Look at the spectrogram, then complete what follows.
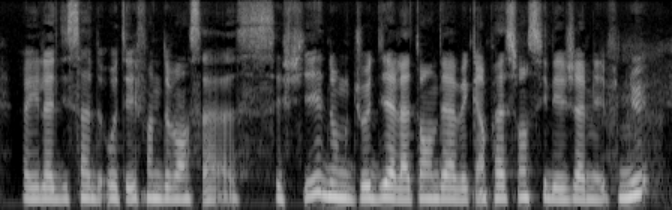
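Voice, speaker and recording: A woman at medium pitch talks at a fairly quick pace in a dark, mellow tone with monotone, flat intonation. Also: hardly any pauses. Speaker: mother sharing personal story of abusive relationship. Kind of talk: testimony. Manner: halting.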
